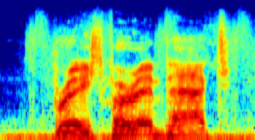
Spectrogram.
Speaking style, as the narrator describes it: Jace shouted

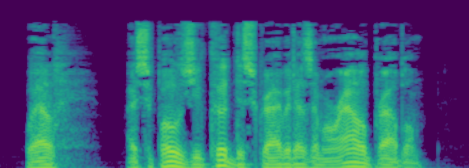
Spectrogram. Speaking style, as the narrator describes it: Halverson sighed

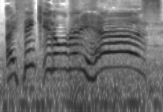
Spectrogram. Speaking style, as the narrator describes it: he shouted

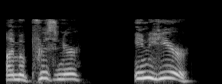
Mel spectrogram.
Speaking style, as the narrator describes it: He hesitated and nerved himself and shouted out

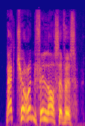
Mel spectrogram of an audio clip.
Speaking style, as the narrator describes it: cried the colonel at last

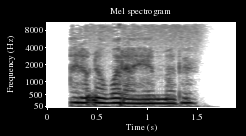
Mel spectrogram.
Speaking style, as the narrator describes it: she whispered in her voice that was seldom more than a whisper

